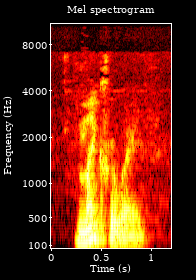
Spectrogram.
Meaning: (noun) 1. An electromagnetic wave with wavelength between that of infrared light and radio waves 2. Ellipsis of microwave oven; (verb) To cook (something) in a microwave oven
- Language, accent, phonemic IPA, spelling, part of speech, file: English, Southern England, /ˈmaɪkɹəʊˌweɪv/, microwave, noun / verb, LL-Q1860 (eng)-microwave.wav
